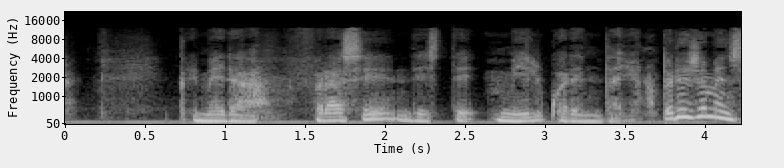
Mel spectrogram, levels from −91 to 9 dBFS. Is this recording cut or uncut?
uncut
